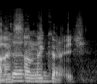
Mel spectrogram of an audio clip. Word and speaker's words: Alexander Courage: Dun, dun, dun, Alexander Courage.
